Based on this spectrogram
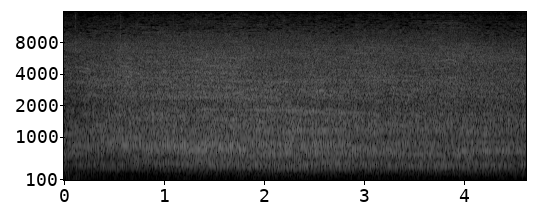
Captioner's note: audience booing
